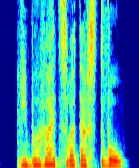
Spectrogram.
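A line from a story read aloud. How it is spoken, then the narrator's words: Whispered. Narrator (Russian): шепнула ей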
